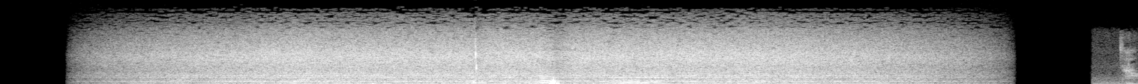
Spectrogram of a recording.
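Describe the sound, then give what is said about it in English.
A buzzing bee sound effect drones loudly in one steady stretch of about six seconds, marking the start of a show segment, with no other sounds around it. It begins and cuts off abruptly. “All right, that sound means it's time for our Community Buzz segment where we find out what the fans are talking about.”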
